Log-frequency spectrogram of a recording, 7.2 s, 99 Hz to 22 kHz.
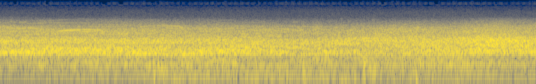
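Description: A basketball arena crowd at a 1991 Georgia Tech versus Duke college game gives off a steady, broad roar of cheering that swells slightly toward the end, with faint thuds underneath.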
